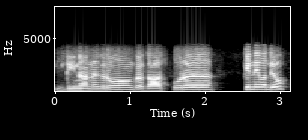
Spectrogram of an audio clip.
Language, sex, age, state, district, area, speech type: Punjabi, male, 18-30, Punjab, Gurdaspur, rural, conversation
